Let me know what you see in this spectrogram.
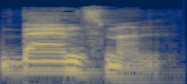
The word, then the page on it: bandsman: American English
